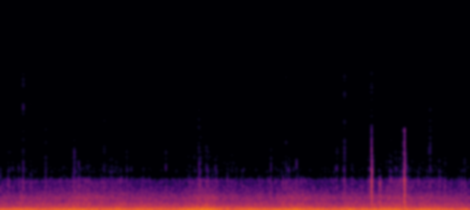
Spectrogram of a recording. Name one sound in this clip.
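A car engine rumbles low and steady from inside while driving.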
